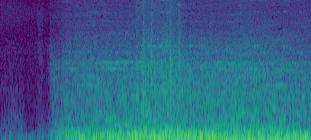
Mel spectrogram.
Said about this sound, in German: Es sieht richtig beeindruckend aus, wenn man im Bus über die Landstraße von Juchitán nach Union Hidalgo fährt.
